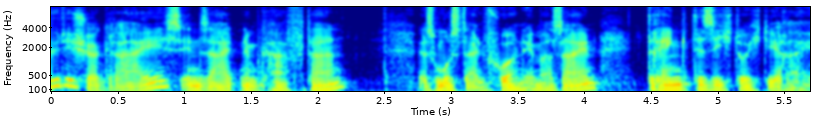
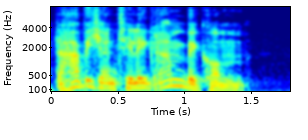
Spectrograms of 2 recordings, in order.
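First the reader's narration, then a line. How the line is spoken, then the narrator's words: Breathless call. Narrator (German): rief er atemlos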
